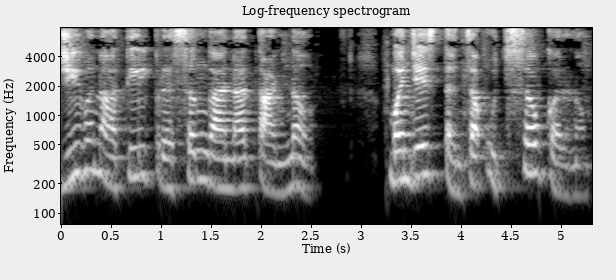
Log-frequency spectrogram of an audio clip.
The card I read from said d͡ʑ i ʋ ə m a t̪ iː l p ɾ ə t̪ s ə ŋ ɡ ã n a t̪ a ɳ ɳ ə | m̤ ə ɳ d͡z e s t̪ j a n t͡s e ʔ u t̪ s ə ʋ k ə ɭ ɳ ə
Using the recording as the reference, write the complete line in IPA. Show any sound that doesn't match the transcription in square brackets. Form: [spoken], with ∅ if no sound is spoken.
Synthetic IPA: d͡ʑ i ʋ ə [n] a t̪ iː l p ɾ ə [∅] s ə ŋ ɡ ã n a t̪ a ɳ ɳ ə | m̤ ə ɳ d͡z e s t̪ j a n t͡s [a] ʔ u t̪ s ə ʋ k ə [ɾ] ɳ ə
